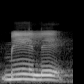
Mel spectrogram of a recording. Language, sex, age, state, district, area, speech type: Kannada, female, 18-30, Karnataka, Kolar, rural, read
